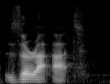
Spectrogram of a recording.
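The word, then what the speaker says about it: tzaraath: Oh, before we go on, from now on, I'm going to try to use this word, zeraat. That is the biblical pronunciation of the actual word that is we now translated in all our Bibles as leprosy.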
